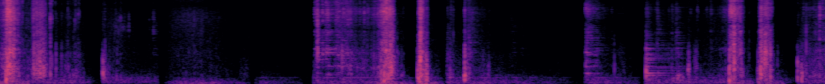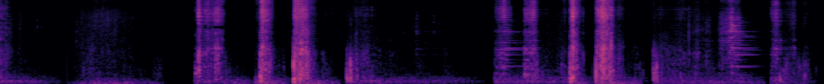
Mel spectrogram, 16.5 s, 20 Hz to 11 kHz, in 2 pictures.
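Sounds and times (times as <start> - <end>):
shovel digging: 0.0 - 0.7, 3.2 - 4.6, 6.0 - 8.4, 10.2 - 11.6, 13.2 - 16.4.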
